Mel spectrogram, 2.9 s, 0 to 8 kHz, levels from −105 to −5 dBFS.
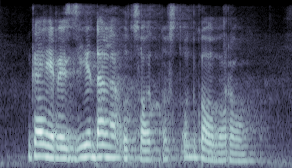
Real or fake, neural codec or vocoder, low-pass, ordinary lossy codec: fake; codec, 16 kHz, 16 kbps, FreqCodec, smaller model; 7.2 kHz; none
